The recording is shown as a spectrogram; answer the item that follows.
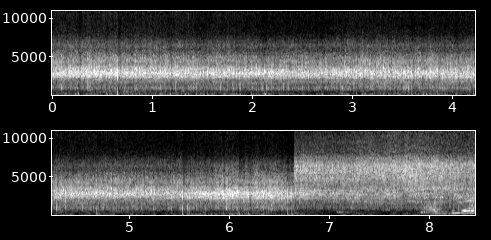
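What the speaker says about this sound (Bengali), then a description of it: "তেলটা গরম হয়ে গেছে, মাছ দিয়ে দিলাম।" Rohu fish pieces frying in hot oil, a steady loud broadband sizzle and hiss that runs unbroken for the whole stretch, shifting slightly in tone near the end.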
